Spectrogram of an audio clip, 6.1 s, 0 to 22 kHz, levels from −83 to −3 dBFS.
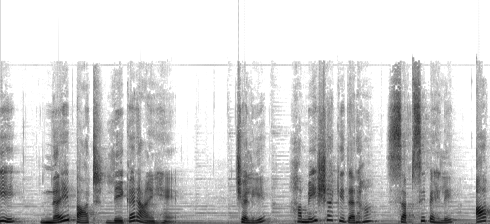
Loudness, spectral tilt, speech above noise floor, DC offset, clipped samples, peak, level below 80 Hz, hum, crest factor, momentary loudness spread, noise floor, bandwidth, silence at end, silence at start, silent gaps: -13 LUFS; -3.5 dB/octave; 23 dB; under 0.1%; under 0.1%; 0 dBFS; -50 dBFS; none; 14 dB; 10 LU; -36 dBFS; 16.5 kHz; 0 s; 0 s; none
